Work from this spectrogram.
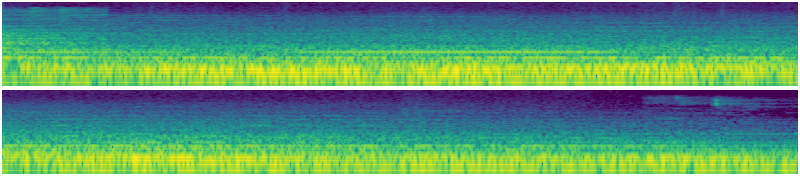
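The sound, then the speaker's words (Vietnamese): An old Jeep drives off, its engine a low, continuous rumble that holds at an even, fairly faint level throughout. “Trời đã dần sáng, phương đông mây đỏ ửng hồng, chiếc xe Jeep cũ kỹ hướng rằng mây đỏ phóng đi.”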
